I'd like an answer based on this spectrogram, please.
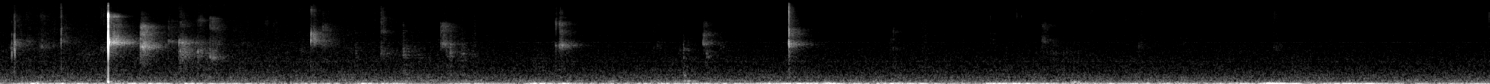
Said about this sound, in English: When you are done with your sonic reminiscing, gently snap your fingers next to your ears and open your eyes simultaneously to bring you back into the present time.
